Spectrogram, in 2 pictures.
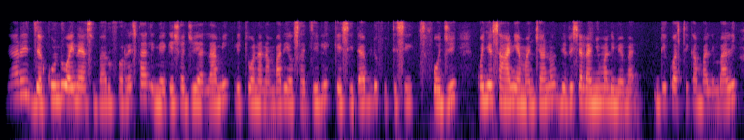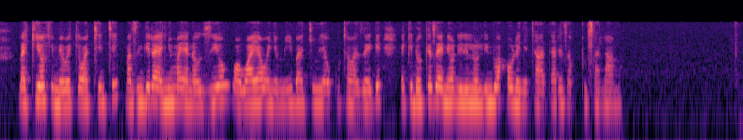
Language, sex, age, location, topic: Swahili, female, 18-24, Nairobi, finance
